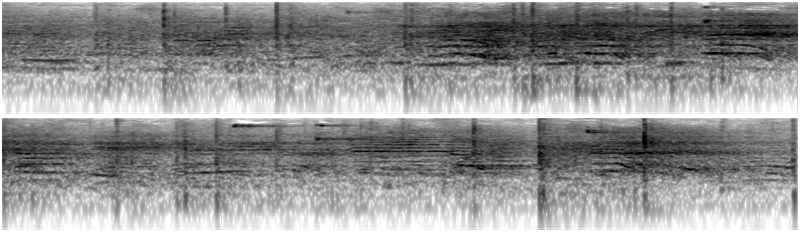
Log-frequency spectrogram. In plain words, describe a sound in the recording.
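A basketball bounces on a wooden floor as a child dribbles.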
